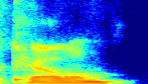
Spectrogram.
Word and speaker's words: Kalom: And Alice, and how do we pronounce Alice's last name there? Alice Kalom.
